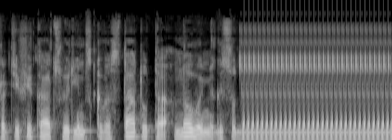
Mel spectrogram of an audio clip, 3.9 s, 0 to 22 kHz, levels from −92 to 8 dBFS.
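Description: At 2.44 s the speech locks into a system hang loop that runs to the end: the system froze while the hardware kept replaying one 46 ms chunk, about 34 times, giving a rough 21.5 Hz stutter-buzz, which fits a 2048-sample buffer.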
